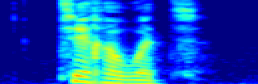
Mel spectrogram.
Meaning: terawatt
- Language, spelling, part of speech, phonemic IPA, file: French, térawatt, noun, /te.ʁa.wat/, LL-Q150 (fra)-térawatt.wav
